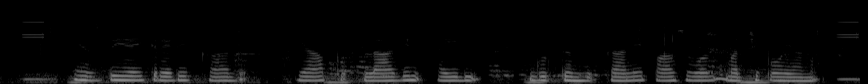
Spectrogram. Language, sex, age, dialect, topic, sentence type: Telugu, female, 46-50, Central/Coastal, banking, statement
